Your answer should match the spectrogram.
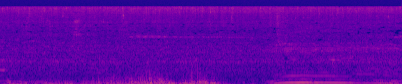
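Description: Low rumbling noise, then about three seconds in a man's voice hums a long low 'mmm', falling slightly in pitch.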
